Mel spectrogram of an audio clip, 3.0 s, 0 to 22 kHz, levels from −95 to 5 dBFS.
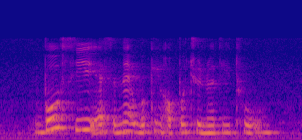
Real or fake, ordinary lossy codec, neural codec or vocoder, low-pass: real; none; none; 7.2 kHz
